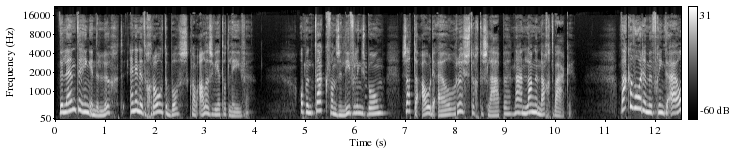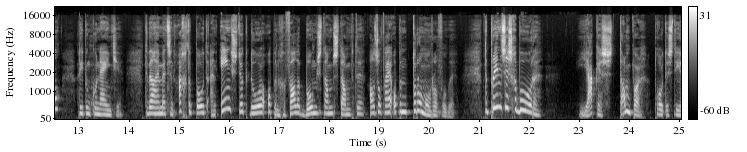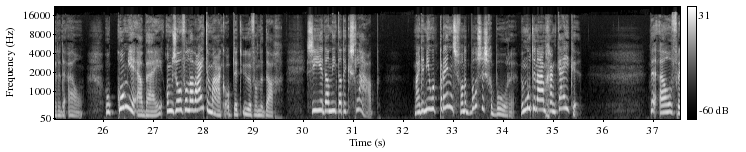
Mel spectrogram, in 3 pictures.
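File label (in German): Niederlande, weiblich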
